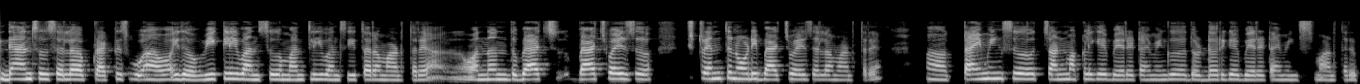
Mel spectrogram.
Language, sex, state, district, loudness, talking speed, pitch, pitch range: Kannada, female, Karnataka, Bellary, -16 LUFS, 145 wpm, 230 Hz, 220-245 Hz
